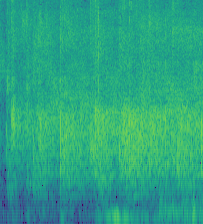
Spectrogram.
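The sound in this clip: Church audience applauding to welcome a speaker to the front, a steady wash of clapping that holds at an even level for about two seconds.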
